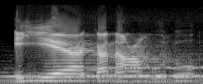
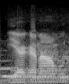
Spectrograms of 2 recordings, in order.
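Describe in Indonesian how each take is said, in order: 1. Bunyi y itu dibaca panjang dan ganda. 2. Bunyi y itu pendek dan tunggal.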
